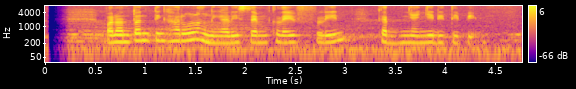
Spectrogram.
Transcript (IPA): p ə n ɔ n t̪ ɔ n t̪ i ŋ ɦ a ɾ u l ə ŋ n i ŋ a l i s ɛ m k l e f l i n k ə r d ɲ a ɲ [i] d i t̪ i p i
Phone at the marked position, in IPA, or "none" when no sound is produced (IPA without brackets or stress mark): a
